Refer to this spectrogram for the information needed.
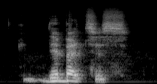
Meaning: second-person singular imperfect subjunctive of débattre
- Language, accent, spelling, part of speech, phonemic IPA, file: French, Canada, débattisses, verb, /de.ba.tis/, LL-Q150 (fra)-débattisses.wav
